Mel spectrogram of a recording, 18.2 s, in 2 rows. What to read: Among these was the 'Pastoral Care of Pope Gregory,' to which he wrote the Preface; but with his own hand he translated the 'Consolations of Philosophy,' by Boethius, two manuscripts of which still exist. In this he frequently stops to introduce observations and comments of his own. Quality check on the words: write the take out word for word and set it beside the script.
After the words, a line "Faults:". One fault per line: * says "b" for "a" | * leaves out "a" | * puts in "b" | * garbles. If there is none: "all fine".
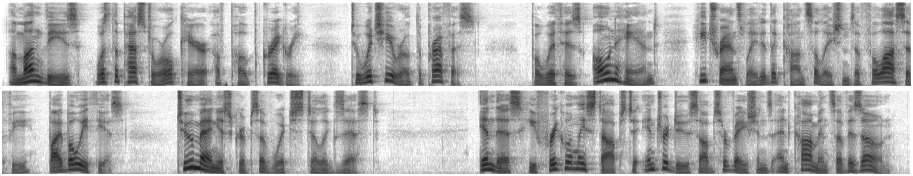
Among these was the 'Pastoral Care of Pope Gregory,' to which he wrote the Preface; but with his own hand he translated the 'Consolations of Philosophy,' by Boethius, two manuscripts of which still exist. In this he frequently stops to introduce observations and comments of his own.
Faults:
all fine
